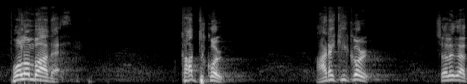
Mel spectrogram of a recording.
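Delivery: ordinary delivery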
